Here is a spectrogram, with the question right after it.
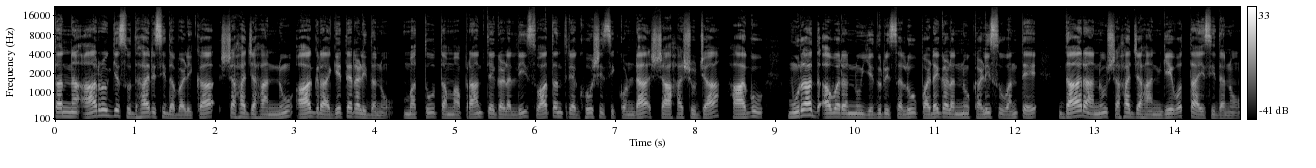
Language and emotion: Kannada, neutral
